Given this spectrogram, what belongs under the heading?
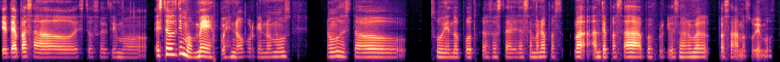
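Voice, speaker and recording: A woman's voice: fairly low pitch, level tone, a little fast, clear, resonant tone, dry recording, clean studio sound. A young woman co-hosting a casual podcast, switching between English and Spanish in a teasing way. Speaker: podcast co-host.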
